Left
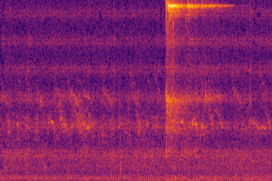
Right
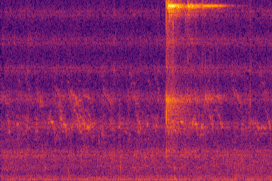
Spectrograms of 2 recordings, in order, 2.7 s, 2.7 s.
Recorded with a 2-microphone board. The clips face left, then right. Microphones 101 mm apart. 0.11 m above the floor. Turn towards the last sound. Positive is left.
turn(degrees=-10)  # may be behind; listen again after turning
